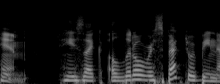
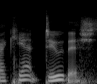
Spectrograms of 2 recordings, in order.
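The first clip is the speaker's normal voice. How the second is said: mock tearful crying voice, much slower. Recounting a scene between two women, imitating someone crying. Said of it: "And Hope's like crying".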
